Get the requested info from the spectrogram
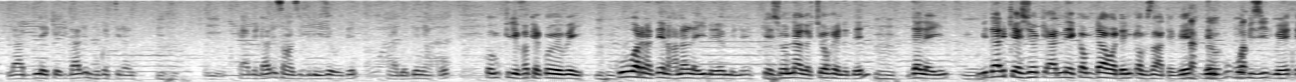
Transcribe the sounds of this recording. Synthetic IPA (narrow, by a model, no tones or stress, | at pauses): ladinekekdalibuɡatiɾan | kaɡadalisãs̬ibilizeoden | ŋaɡadinako | komkilifak̬ekojoweikuwaɾnatenxanalajinojominekes̬iõnaɡat͡ʃoxenadendalajinmbidalkes̬õk̬eanekamdawadenkams̬atevedenbumaɓiz̬idme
